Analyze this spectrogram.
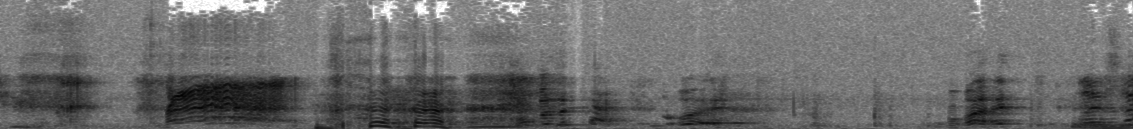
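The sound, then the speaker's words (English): A voice bleats like a sheep during a tabletop fantasy game, giving several wavering, quivering cries amid people talking. “What is that sheep doing here?”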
